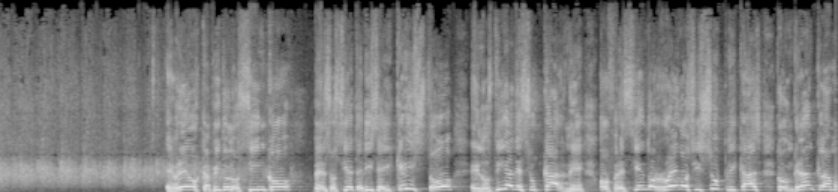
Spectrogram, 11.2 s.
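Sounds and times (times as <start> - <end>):
audience applause: 0.0 - 4.0
speech: 2.2 - 11.1.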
